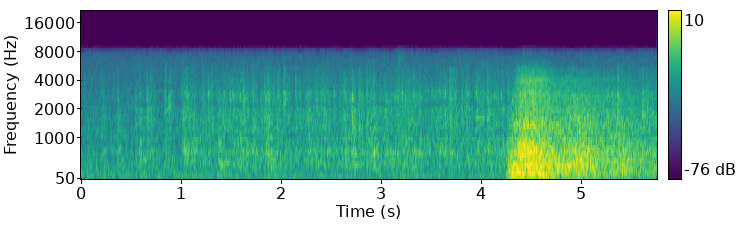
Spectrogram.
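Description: Rain falling steadily, with many small drops pattering. About four seconds in, a sudden loud low rumble sets in and carries on.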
